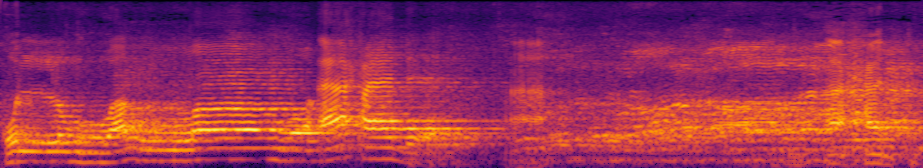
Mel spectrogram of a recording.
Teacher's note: Lebih tebal, lebih tebal, lebih keras karena dia termasuk dalam qalqalah kubra.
